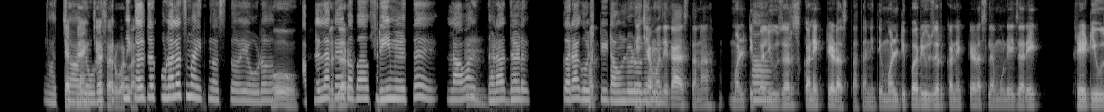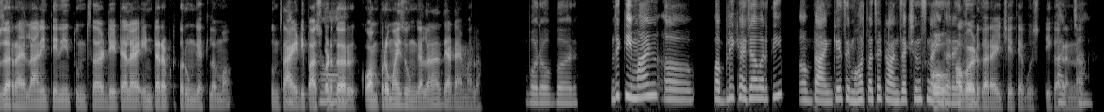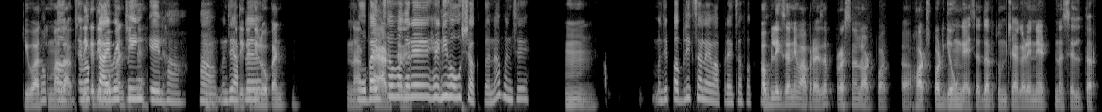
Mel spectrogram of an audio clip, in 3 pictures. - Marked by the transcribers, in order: tapping; in English: "मल्टिपल युजर्स कनेक्टेड"; in English: "मल्टिपल युजर कनेक्टेड"; in English: "थ्रेट युजर"; in English: "कॉम्प्रोमाईज"; in English: "पब्लिक"; other background noise; in English: "प्रायव्हेट"; in English: "पब्लिकचा"; in English: "पब्लिकचं"; other noise
- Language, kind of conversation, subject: Marathi, podcast, डिजिटल पेमेंट्सवर तुमचा विश्वास किती आहे?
